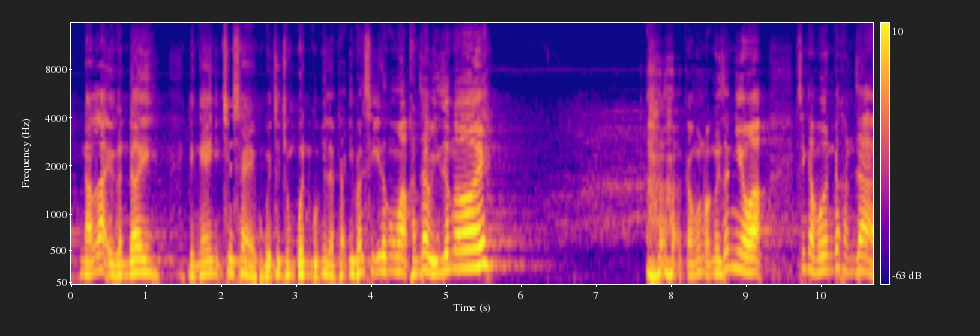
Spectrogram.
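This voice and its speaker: A man's voice: high voice, darkish tone. A man singing live on a shopping mall stage, chatting casually and politely with the audience between songs and coaxing them to come closer. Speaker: singer performing live. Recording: long reverb of a big mall hall, faint music.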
